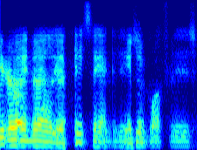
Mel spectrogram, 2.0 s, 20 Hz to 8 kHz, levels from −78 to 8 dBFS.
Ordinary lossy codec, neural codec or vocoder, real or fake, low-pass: none; codec, 16 kHz, 0.5 kbps, FreqCodec, smaller model; fake; none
